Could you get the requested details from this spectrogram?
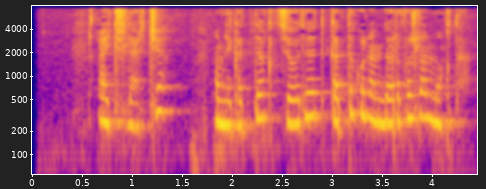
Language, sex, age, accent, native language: Uzbek, female, 18-24, Toshkent shahri, Uzbek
